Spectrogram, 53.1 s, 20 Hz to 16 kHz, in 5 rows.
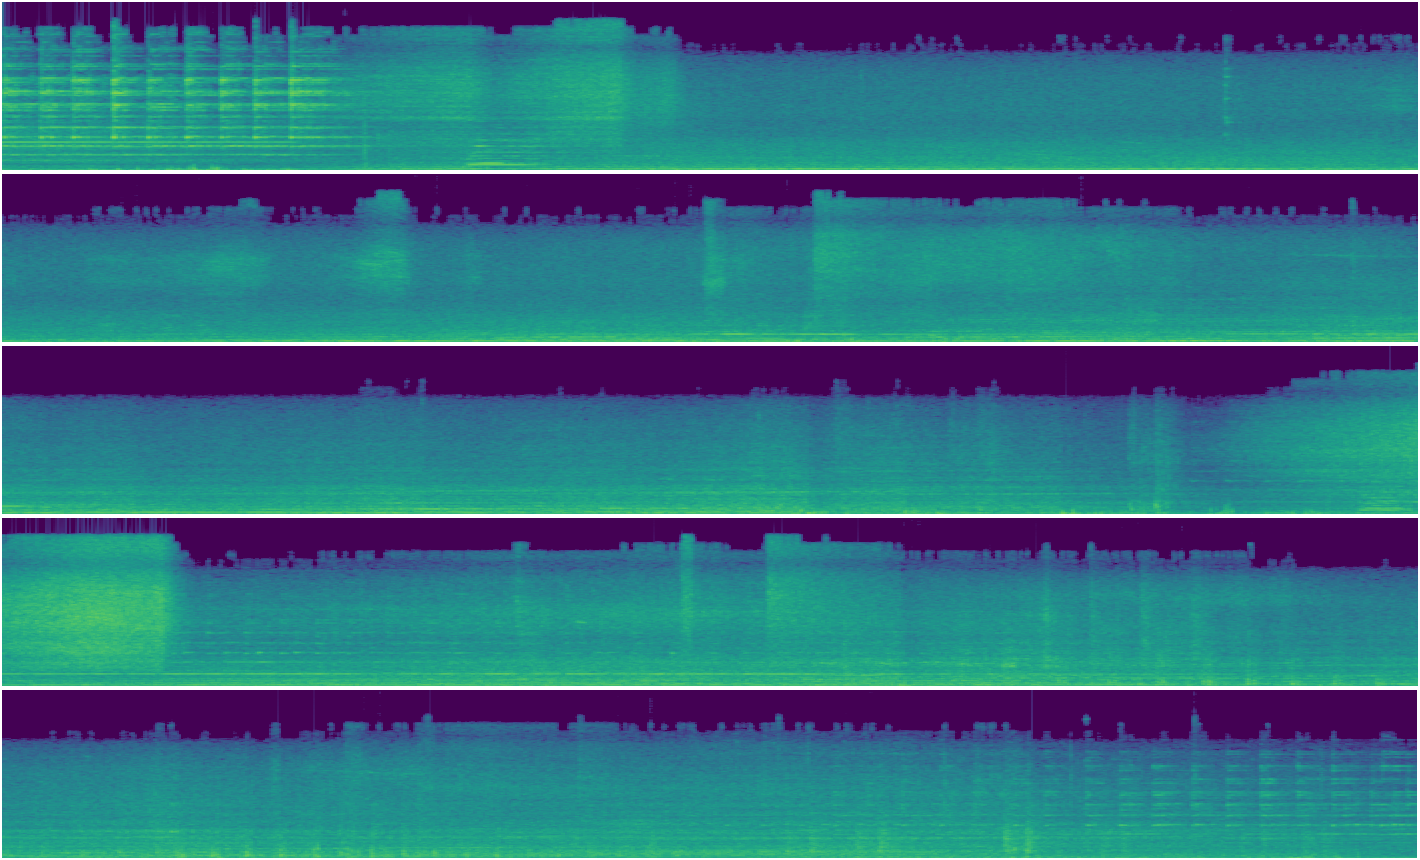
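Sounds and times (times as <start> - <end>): loud hiss: 2.8 - 5.1, 30.6 - 33.2
train wheels clattering on rails: 38.7 - 53.0.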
